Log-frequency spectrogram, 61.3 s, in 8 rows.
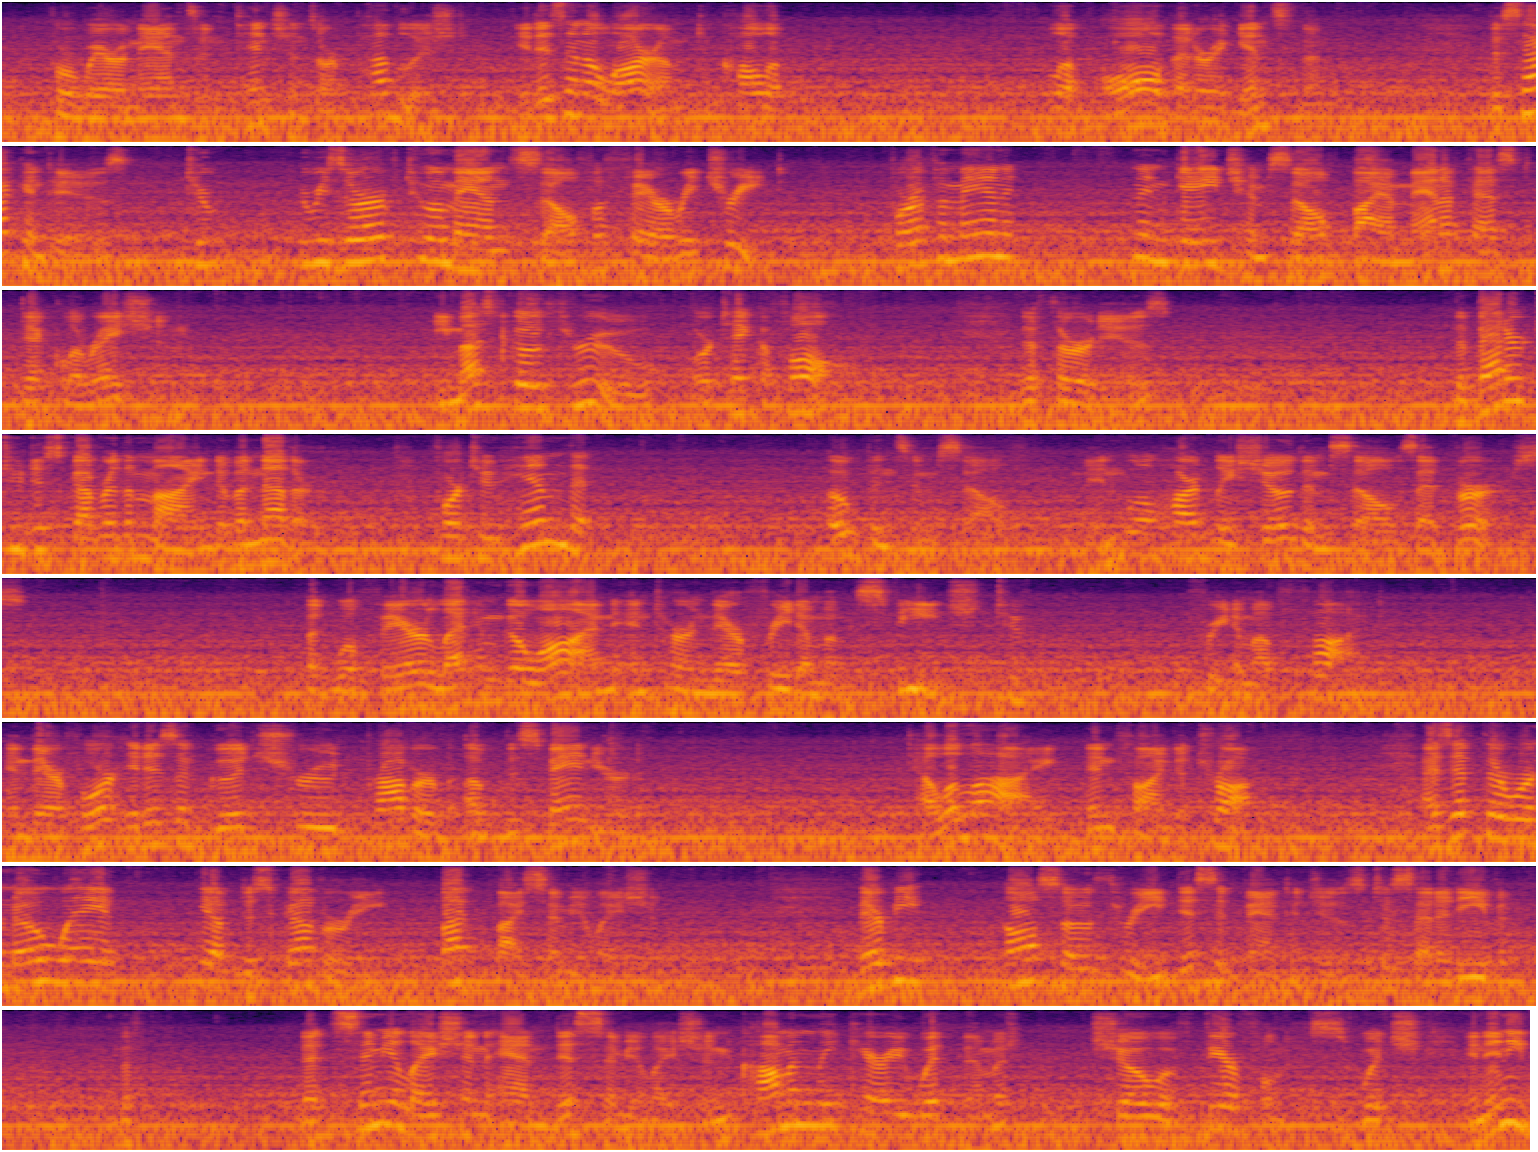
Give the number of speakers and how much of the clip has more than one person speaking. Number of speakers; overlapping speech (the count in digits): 1, no overlap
